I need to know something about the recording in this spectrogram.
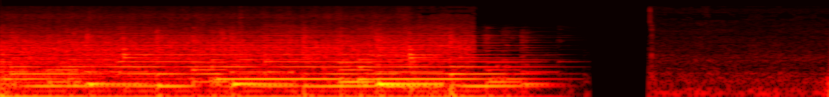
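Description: Sustained musical tones fade out into a brief silence, then a steady, dense, even hiss of falling rain takes over for the last couple of seconds.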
